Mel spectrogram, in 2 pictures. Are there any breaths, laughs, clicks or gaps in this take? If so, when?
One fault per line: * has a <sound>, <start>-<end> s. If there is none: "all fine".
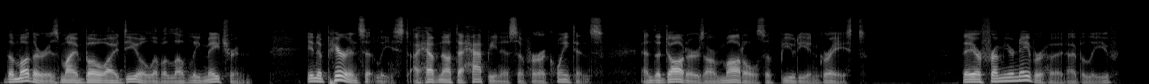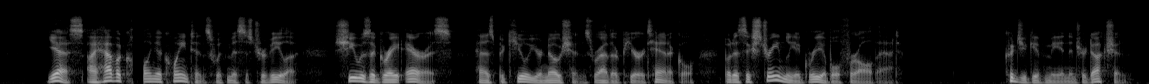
* has a dropout, 8.5-8.6 s
* has a dropout, 12.8-12.9 s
